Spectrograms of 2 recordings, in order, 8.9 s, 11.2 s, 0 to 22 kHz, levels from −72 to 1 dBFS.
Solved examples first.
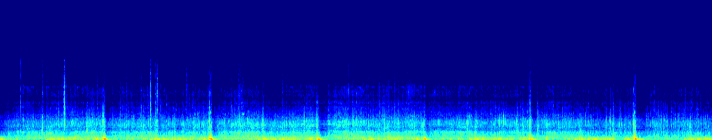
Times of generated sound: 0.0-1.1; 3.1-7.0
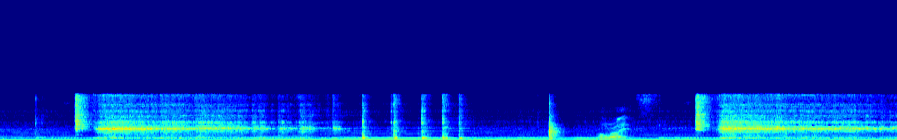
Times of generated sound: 3.9-5.9

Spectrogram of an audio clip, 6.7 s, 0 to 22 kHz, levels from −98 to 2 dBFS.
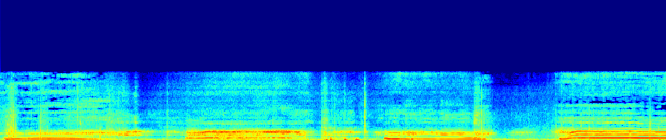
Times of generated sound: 1.1-4.8

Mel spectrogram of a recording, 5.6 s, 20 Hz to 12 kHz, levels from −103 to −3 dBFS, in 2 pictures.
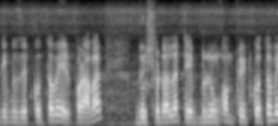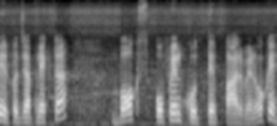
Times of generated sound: none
